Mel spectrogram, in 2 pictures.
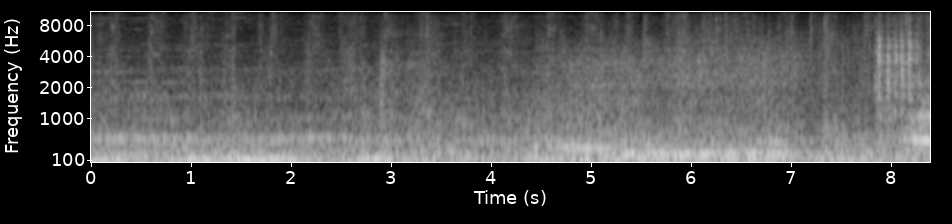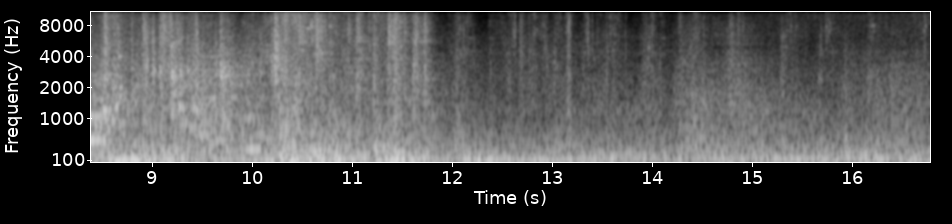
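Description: A strong wind roars steadily outdoors.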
